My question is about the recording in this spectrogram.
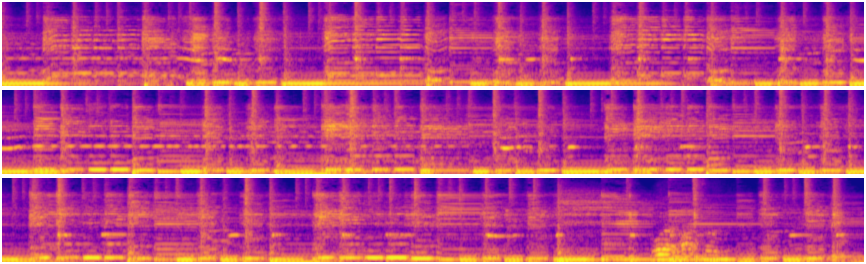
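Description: Live band playing a guitar-led blues instrumental passage, with steady low bass notes under the plucked guitar lines.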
